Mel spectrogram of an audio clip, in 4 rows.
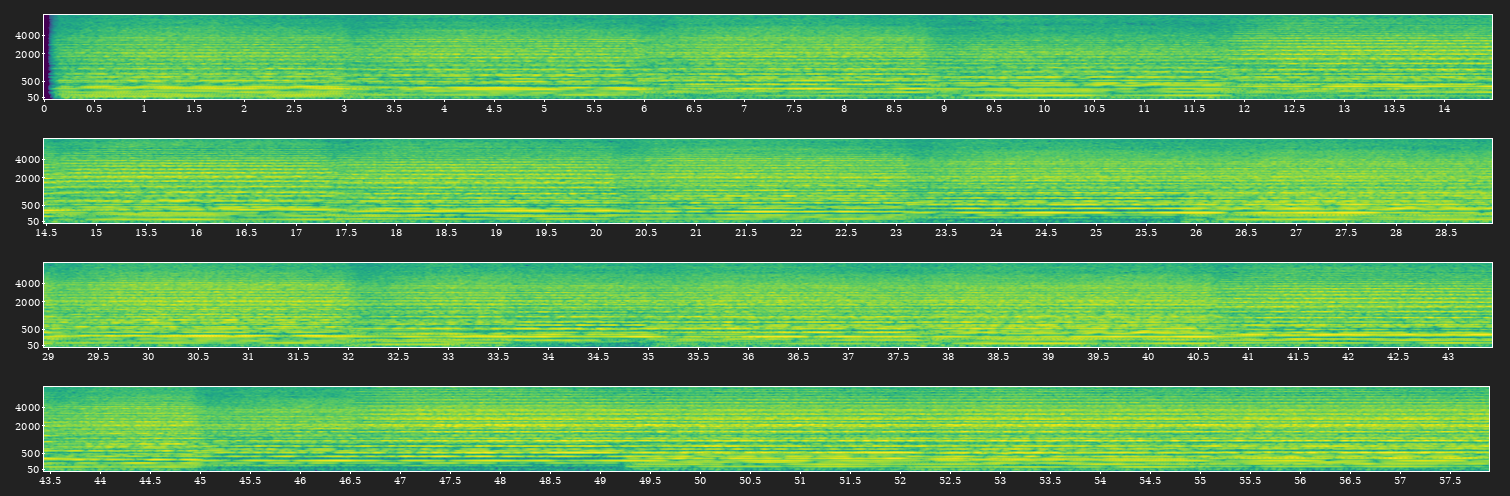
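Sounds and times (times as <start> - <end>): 
underscore synth pad: 0.1 - 57.8.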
